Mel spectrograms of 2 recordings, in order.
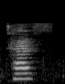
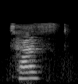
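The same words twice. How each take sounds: First: The word ends without the final t. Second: The word ends with a clear final t.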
